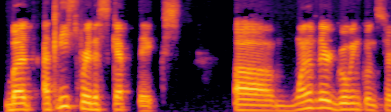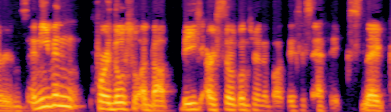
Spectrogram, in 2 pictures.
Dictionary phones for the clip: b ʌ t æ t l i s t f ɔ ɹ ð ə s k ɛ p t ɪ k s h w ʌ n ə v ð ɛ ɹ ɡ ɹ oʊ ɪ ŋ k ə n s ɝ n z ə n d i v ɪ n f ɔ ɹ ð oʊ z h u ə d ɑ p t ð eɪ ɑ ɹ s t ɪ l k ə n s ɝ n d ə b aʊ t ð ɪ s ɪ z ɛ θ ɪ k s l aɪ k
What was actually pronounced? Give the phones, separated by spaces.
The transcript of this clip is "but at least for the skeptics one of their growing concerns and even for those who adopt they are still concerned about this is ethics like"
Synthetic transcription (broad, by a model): b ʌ t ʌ t l i s t f ɔ ɹ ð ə s k ɛ p t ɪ k s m w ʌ n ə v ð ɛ ɹ ɡ ɹ oʊ ɪ ŋ k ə n s ɝ n s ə n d i v ɪ n f ɔ ɹ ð oʊ s h u ə d ɑ p t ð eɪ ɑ ɹ s t ɪ l k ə n s ɝ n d ə b aʊ t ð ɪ s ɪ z ɛ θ ɪ k s l aɪ k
